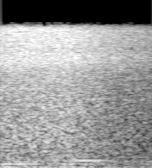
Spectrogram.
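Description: Water rushes steadily through a dam's overflow basin in Bern, Switzerland, a loud, unbroken broadband roar that holds constant from start to finish with no voices.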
